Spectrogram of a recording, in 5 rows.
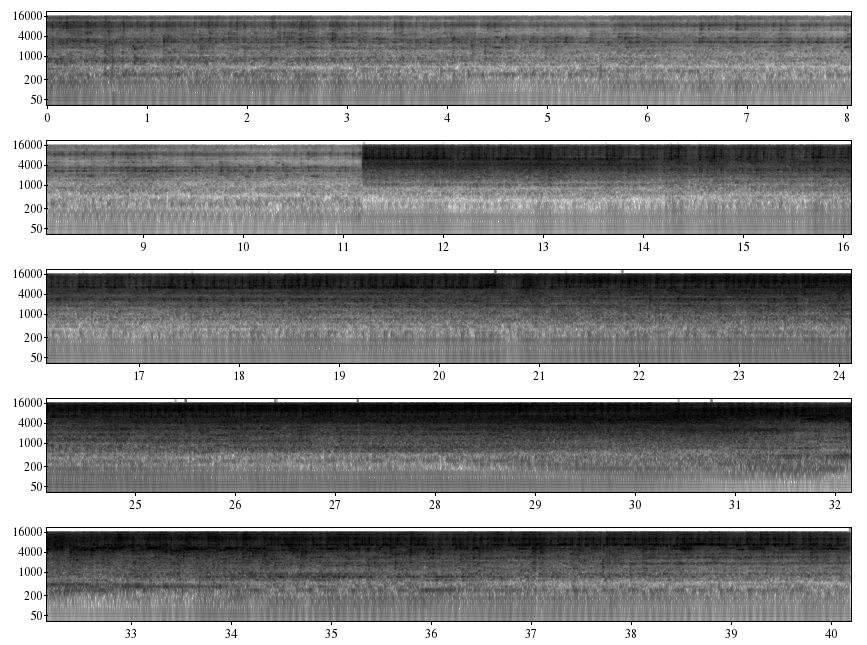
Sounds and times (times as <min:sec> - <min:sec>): Heavy engine (low frequency): 0:00.0 - 0:40.2
Vehicle: 0:00.0 - 0:40.2
Accelerating, revving, vroom: 0:19.4 - 0:37.4.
